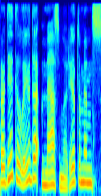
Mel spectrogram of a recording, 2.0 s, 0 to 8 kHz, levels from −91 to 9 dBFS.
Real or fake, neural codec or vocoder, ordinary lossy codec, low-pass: fake; codec, 16 kHz, 2 kbps, X-Codec, HuBERT features, trained on general audio; MP3, 64 kbps; 7.2 kHz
